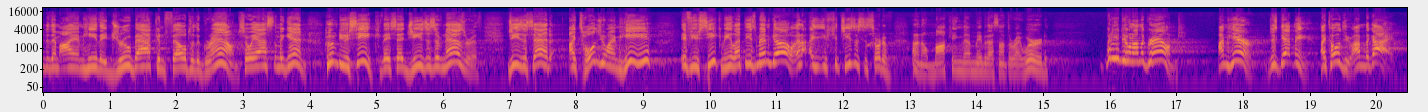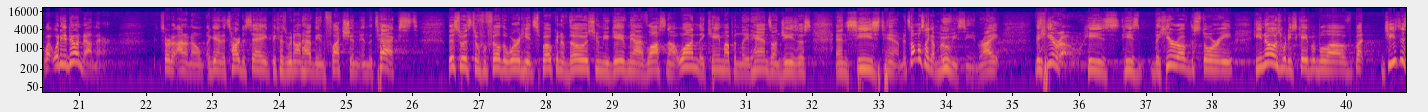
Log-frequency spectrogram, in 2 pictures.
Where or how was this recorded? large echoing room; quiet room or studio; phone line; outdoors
large echoing room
